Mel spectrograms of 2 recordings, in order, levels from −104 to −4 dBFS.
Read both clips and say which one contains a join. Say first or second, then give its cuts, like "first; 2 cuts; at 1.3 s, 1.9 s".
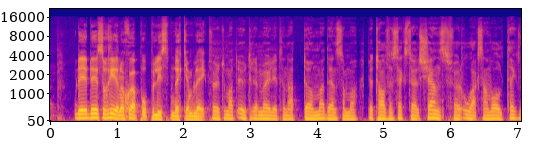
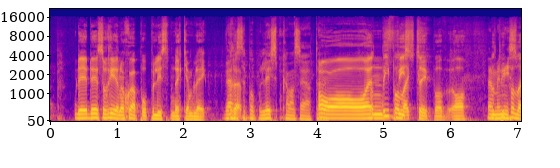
first; 2 cuts; at 2.4 s, 4.7 s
